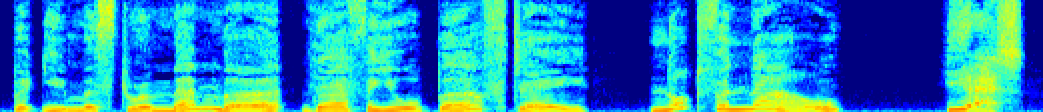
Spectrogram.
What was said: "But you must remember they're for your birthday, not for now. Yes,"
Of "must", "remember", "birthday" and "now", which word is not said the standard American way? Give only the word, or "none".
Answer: none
